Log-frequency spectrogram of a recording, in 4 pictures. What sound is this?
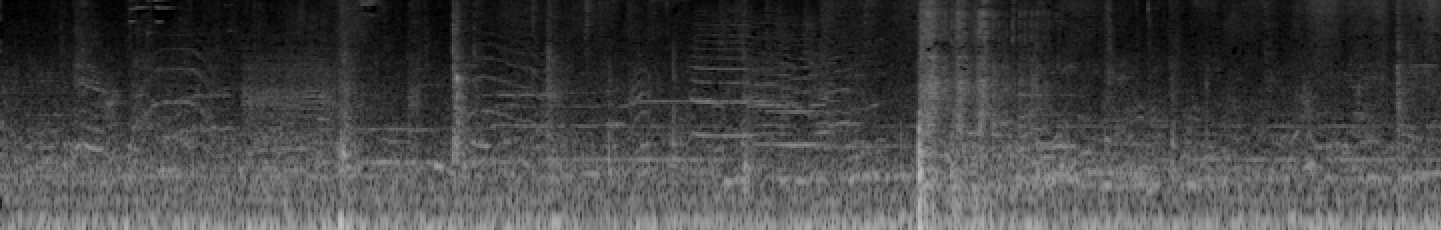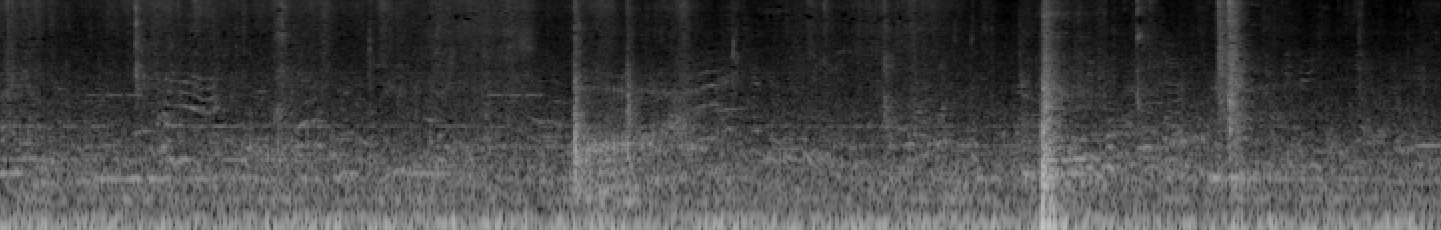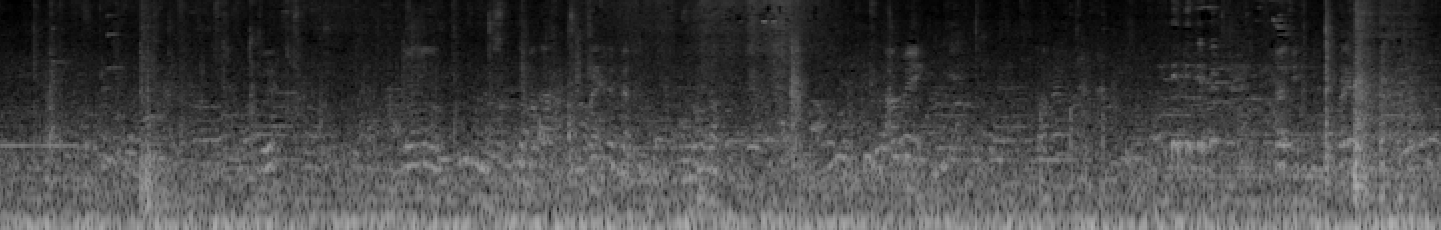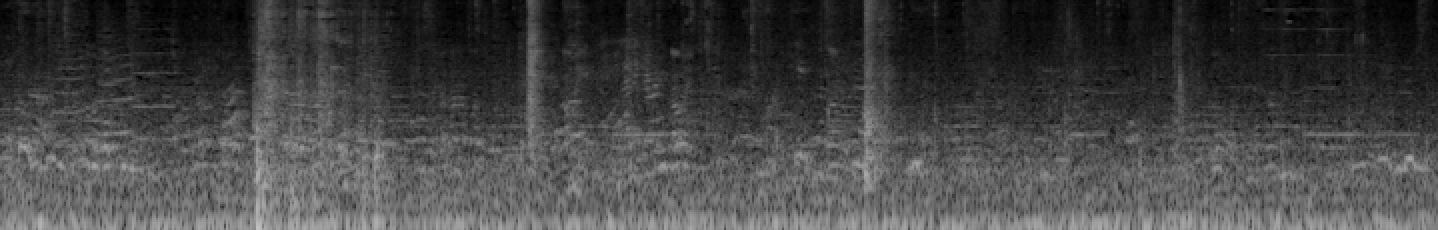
Ambience medium store, loop
This here is a recording inside a medium sized store, from the front area. General ambiance can be heard, doors, beeps, music, etc. Recorded in Ft. Pierce, FL.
